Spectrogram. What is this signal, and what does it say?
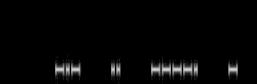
Morse code, heard as a keyed tone, about 46 wpm, spaced as for 21 wpm, 700 Hz. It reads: KI9T
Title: USA Call Signs - 4 Characters - 4x Character Spacing - 45wpm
